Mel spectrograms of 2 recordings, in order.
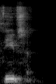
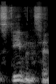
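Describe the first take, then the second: First: The name has no n sound before the s. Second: The name has an n sound before the s. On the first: The speaker calls it right. "it's Steveson" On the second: The speaker calls it wrong. "his name isn't Stevenson"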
